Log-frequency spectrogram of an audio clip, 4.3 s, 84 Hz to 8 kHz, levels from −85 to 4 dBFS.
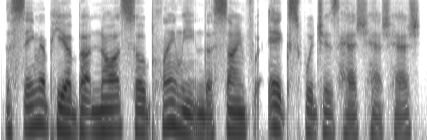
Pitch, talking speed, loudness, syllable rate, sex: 110 Hz, 240 wpm, -20 LUFS, 4.8 syllables/s, male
